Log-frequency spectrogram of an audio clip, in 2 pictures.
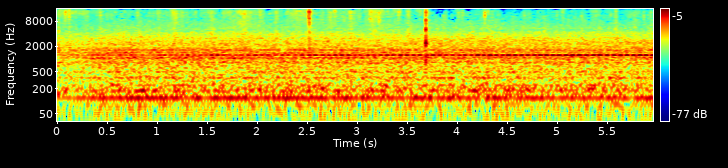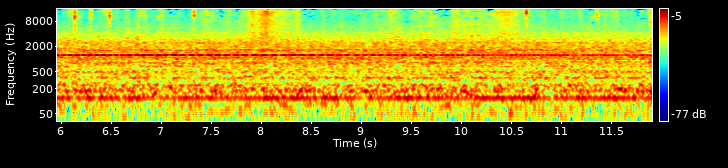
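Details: Constant hiss with a steady electrical hum and a thin high tone, plus a few faint clicks.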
